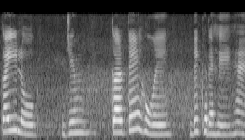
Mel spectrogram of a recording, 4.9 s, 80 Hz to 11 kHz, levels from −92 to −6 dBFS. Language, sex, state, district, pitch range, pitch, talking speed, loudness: Hindi, female, Haryana, Jhajjar, 225-280 Hz, 255 Hz, 95 wpm, -21 LUFS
